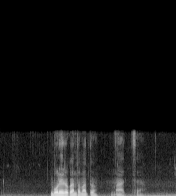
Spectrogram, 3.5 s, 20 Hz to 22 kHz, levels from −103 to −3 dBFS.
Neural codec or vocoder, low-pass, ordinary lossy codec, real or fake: none; 7.2 kHz; none; real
